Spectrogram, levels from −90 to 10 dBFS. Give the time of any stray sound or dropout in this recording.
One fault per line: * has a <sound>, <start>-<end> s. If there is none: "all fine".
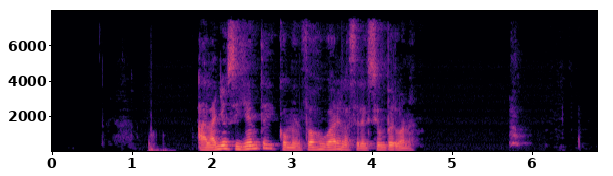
* has a thud, 1.2-1.6 s
* has a bark, 5.7-6.0 s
